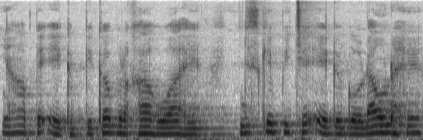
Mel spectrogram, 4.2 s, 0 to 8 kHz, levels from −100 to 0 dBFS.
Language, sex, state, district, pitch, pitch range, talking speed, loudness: Hindi, male, Bihar, Sitamarhi, 150 Hz, 135-160 Hz, 170 wpm, -16 LUFS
